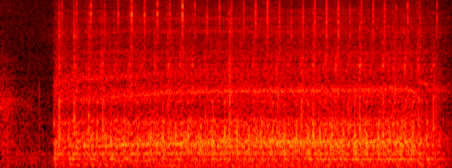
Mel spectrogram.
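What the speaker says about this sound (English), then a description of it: "And now run a seam along." A sewing machine starts abruptly and runs a steady, fast rattling seam along a fabric laundry bag sewn from leftovers, close and continuous before winding down at the end.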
